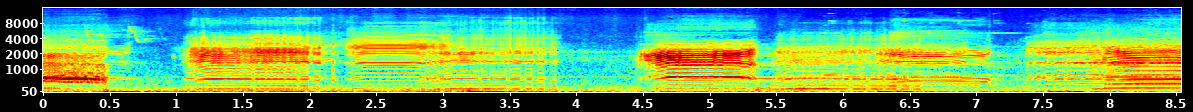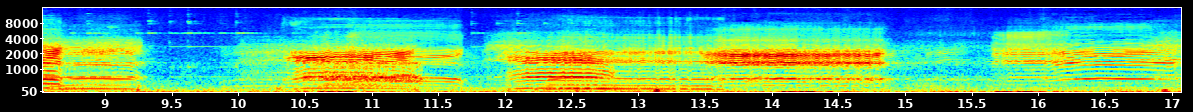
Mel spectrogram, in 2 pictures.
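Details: Domestic sheep in a field in the Chiltern Hills, recorded in summer 2025; overlapping wavering bleats from several animals, some low and throaty, others higher and harsher, coming in bursts of one to two seconds with brief pauses.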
